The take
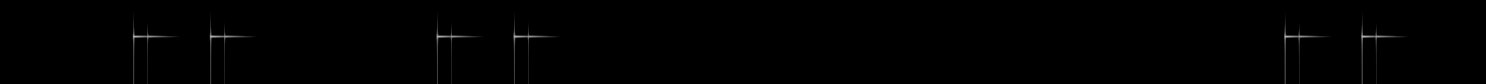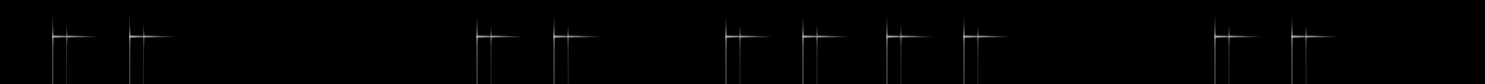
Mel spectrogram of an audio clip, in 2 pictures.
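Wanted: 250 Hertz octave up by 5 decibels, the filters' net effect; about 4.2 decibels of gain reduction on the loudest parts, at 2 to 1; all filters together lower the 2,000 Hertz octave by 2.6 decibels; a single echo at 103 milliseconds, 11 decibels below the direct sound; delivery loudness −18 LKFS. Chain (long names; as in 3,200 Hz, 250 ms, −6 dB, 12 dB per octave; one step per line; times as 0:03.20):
parametric band 250 Hz +6.5 dB
parametric band 2,000 Hz −3.5 dB
downward compressor 2 to 1, threshold −26 dBFS
single-tap delay 103 ms −11 dB
level +10.5 dB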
